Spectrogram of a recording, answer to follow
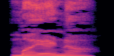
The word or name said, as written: ಮ್ಯಾನಾ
